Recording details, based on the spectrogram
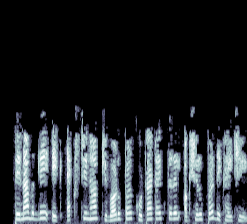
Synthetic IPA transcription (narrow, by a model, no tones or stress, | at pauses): t̪enabəd̪leʔekɛkst͡ɕinɦakːibɔɽupəɾkʰoʈaʈajp̚kəɾeləkʃəɾupːəɾd̪ekʰajt͡ɕʰi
